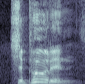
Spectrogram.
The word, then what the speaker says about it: Shippuden: I can't pronounce it. Is it Shippuden? – Shippuden. Yes, Shippuden.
